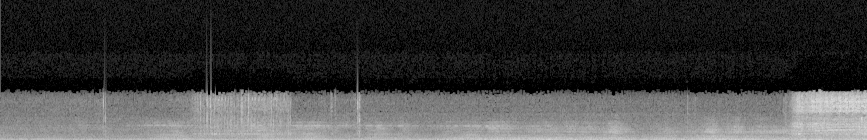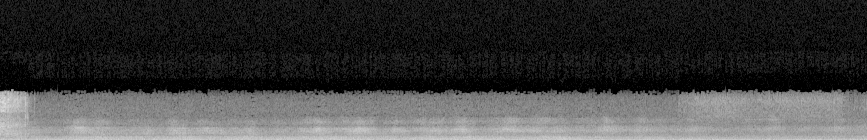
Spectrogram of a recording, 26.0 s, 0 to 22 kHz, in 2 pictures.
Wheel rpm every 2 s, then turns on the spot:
0, 10, 10, 0, 0, 10, 60, 0, 0, 0, 0, 0, 0.
2-4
